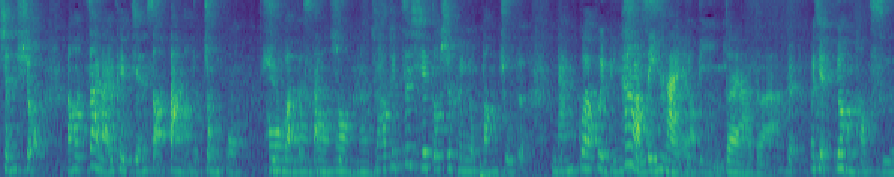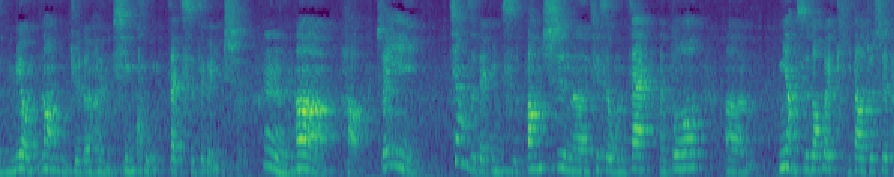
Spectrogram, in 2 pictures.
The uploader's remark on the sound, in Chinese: 因更換錄音地點，聲音有點空曠，再請多多包涵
